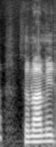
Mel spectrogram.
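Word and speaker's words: tsunami: सुनामी जो होगा वो किसके साथ है ना, टी साइलेंट रहता है इसमें भी।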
